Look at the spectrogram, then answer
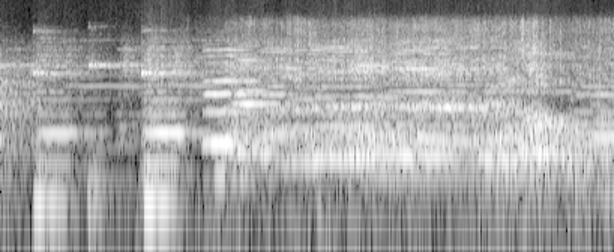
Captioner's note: both roaring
